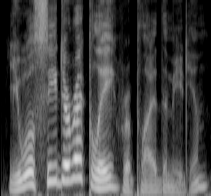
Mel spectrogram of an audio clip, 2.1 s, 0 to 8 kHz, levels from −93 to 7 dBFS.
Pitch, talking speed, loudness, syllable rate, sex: 145 Hz, 200 wpm, -17 LUFS, 5.8 syllables/s, male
